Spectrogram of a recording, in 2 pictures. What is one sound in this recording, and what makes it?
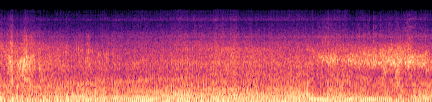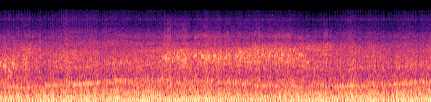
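A go-kart engine buzzes loudly up close, rising and falling in pitch as it speeds up and slows.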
